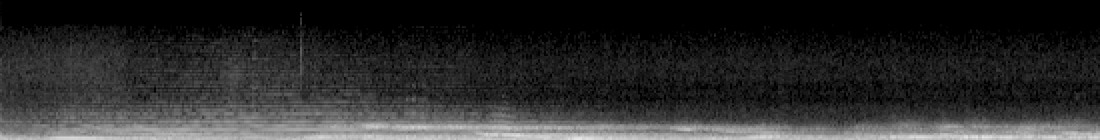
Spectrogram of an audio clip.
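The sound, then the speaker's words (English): Bearded seal calls recorded with two underwater microphones dropped into a small opening of water: long, eerie, warbling whistles that glide and sweep downward in pitch, overlapping one another over a steady low rumble, with no voices. “Bearded seals coming out of the ether as though they were from the Martian Chronicles.”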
